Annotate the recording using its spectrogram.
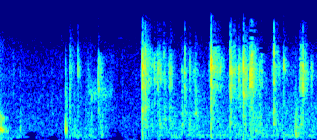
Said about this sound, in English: Who's typing? Who's typing right now?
